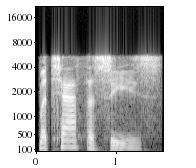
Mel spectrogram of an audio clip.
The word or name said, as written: metatheses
